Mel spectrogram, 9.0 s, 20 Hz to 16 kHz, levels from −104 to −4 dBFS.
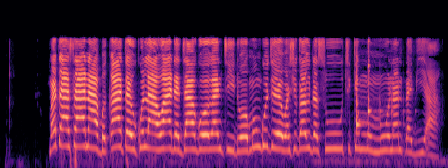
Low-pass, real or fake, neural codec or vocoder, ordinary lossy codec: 7.2 kHz; real; none; MP3, 64 kbps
